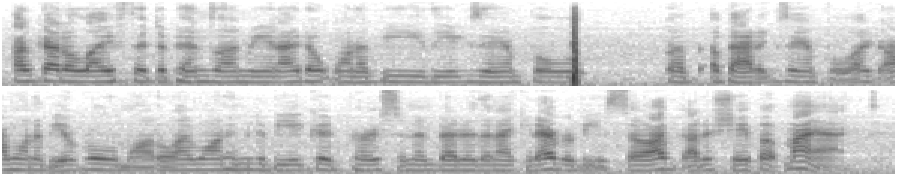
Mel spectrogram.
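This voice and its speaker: A woman's voice: deep voice, flat delivery, rapid-fire, heavy background noise. A woman chatting casually and candidly, rambling with lots of fillers. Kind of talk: casual personal chat.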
